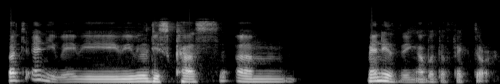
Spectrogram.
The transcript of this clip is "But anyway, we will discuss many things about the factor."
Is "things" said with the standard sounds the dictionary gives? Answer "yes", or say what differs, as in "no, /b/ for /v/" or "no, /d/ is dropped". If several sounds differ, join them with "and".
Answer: no, /z/ is dropped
